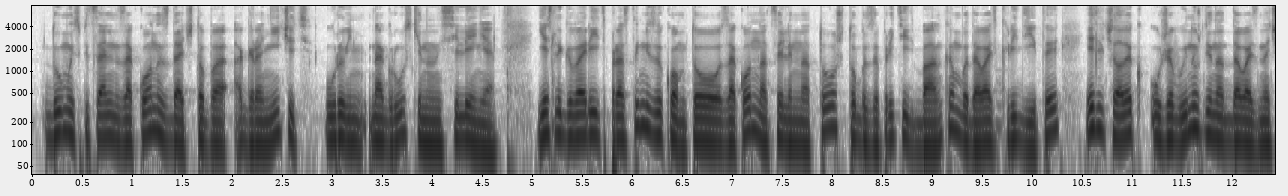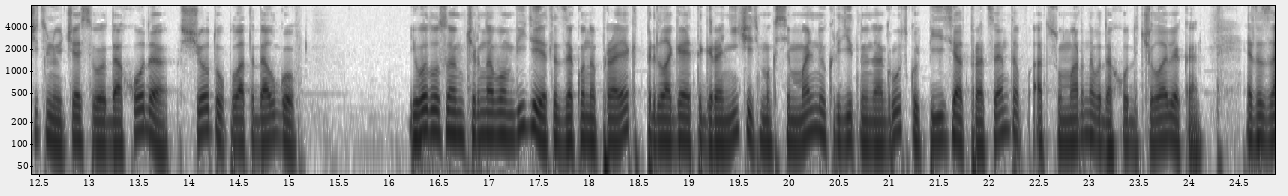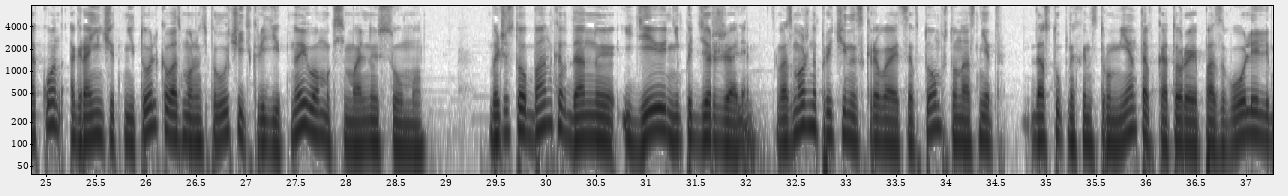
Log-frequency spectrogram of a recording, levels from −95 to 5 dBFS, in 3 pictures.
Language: Russian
